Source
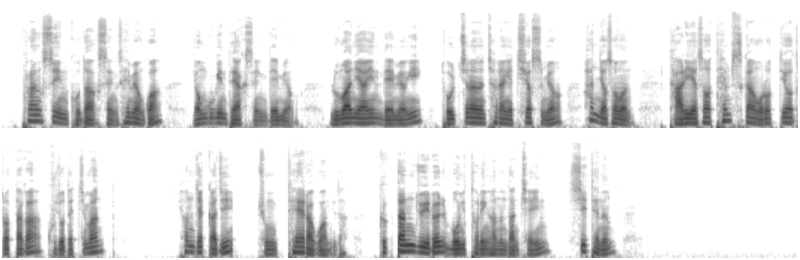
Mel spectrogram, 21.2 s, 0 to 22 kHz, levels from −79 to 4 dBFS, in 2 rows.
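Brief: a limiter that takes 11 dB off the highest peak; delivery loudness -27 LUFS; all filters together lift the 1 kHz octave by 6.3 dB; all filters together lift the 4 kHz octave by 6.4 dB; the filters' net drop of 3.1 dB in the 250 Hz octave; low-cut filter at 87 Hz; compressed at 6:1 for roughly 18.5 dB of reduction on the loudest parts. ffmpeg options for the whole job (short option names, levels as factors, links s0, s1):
-af "highpass=87,equalizer=f=250:t=o:g=-4.5,equalizer=f=1000:t=o:g=8,equalizer=f=4000:t=o:g=7.5,acompressor=threshold=0.0355:ratio=6,volume=3.35,alimiter=limit=0.178:level=0:latency=1"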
